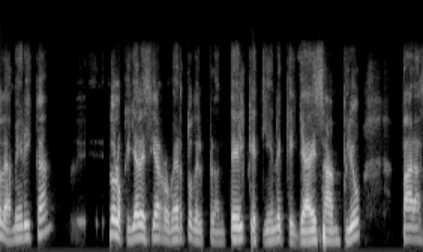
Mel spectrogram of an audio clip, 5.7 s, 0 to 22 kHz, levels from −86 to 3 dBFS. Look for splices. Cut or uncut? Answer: cut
